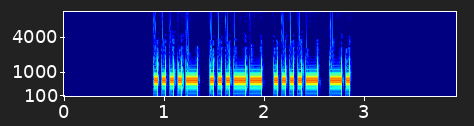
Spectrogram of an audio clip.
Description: Morse code, heard as a keyed tone, about 30 wpm, 700 Hz. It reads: 434N
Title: Common Cut Numbers - 4-Digit 30wpm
